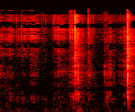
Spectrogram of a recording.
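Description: Scissors cut through paper during a bookbinding craft project for a mini folio album, giving a few faint, quiet snips with soft crinkling in between.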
